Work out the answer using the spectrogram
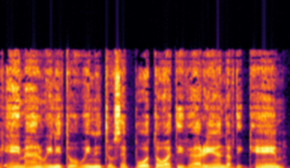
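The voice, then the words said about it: Exaggerated put-on Mexican accent. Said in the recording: “my Mexican accent sounds like Speedy Gonzalez... Not all my accents are perfect”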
